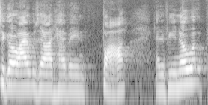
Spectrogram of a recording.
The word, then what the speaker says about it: pho: A few weeks ago, I was out having fa. And if you know what fa is, it's not fo, it's fa. It's kind of like saying duh, but fa.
